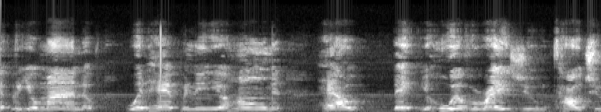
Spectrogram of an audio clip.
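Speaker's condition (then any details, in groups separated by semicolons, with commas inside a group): Cerebral palsy; not paralyzed, can stand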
